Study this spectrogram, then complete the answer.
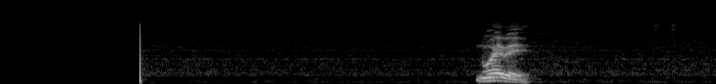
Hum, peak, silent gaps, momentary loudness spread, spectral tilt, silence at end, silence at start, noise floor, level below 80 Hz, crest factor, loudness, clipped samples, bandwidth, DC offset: none; -8 dBFS; none; 19 LU; -6.5 dB/octave; 1.85 s; 4.75 s; -61 dBFS; -76 dBFS; 24 dB; -25 LUFS; under 0.1%; 7.4 kHz; under 0.1%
